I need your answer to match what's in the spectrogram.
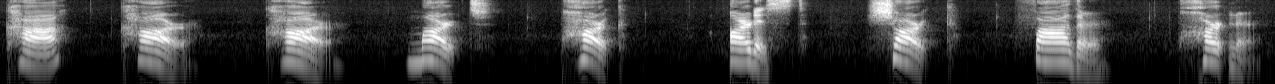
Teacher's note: It's a bigger jaw drop when compared to the short a sound.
